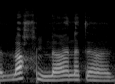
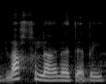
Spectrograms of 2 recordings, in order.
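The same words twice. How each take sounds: First: Drawn out, heavy, each word dragged; slow damning curse. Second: Said in the usual way. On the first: Real, not acted. Narrator curses the husband who left his wife, dragged out slowly. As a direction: spit out a slow curse of contempt.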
